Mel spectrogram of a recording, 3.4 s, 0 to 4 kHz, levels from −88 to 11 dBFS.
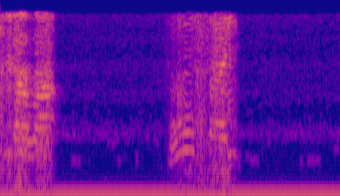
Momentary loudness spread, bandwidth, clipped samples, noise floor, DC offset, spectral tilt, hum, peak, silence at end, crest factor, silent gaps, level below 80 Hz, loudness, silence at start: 15 LU; 3.7 kHz; under 0.1%; -53 dBFS; 0.5%; 0.5 dB/octave; none; -12 dBFS; 0 s; 22 dB; none; -52 dBFS; -29 LUFS; 0 s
